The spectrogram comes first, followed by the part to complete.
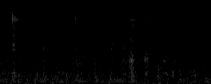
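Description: Near silence with a few faint, brief clicks and rustles from handling a plastic water bottle and a small quilted pouch as the bottle goes inside.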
